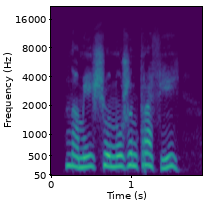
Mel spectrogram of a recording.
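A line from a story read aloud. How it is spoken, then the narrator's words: Thoughtful murmur. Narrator (Russian): задумчиво пробормотала я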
